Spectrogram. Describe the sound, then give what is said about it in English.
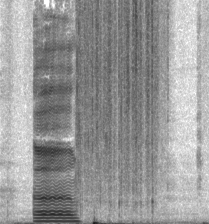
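A drawn-out vocal exclamation, then a short thump and about a second of scratchy paper crinkling and rustling that fades away. “Ooh, the paper. The paper.”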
